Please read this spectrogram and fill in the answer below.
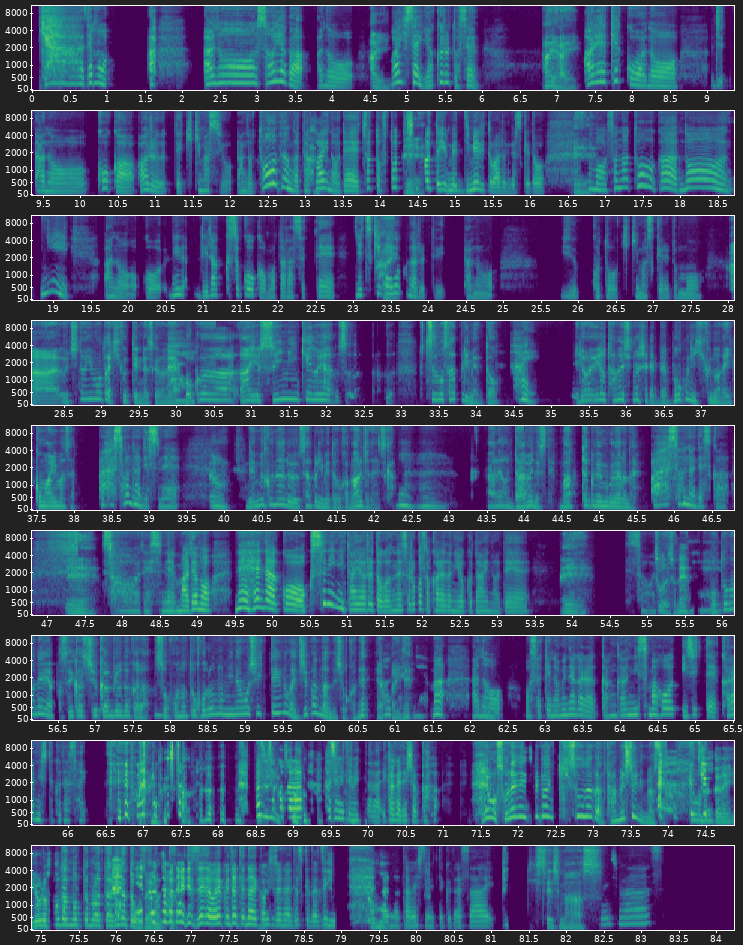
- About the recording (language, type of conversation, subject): Japanese, advice, 夜にスマホを使うのをやめて寝つきを良くするにはどうすればいいですか？
- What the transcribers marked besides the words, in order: other background noise; laughing while speaking: "分かりました"; laugh; laugh; unintelligible speech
